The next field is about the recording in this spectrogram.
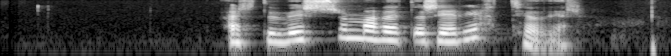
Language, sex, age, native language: Icelandic, female, 40-49, Icelandic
